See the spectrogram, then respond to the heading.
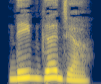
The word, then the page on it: ತಗ್ಗಜ್ಜಿ: taggajji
